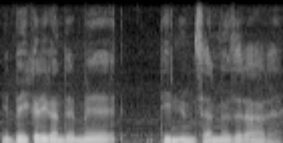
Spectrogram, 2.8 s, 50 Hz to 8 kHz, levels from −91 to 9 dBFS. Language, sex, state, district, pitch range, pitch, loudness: Hindi, male, Arunachal Pradesh, Papum Pare, 105-120 Hz, 115 Hz, -17 LUFS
